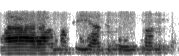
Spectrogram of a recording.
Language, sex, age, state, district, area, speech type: Sindhi, female, 30-45, Gujarat, Junagadh, rural, conversation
